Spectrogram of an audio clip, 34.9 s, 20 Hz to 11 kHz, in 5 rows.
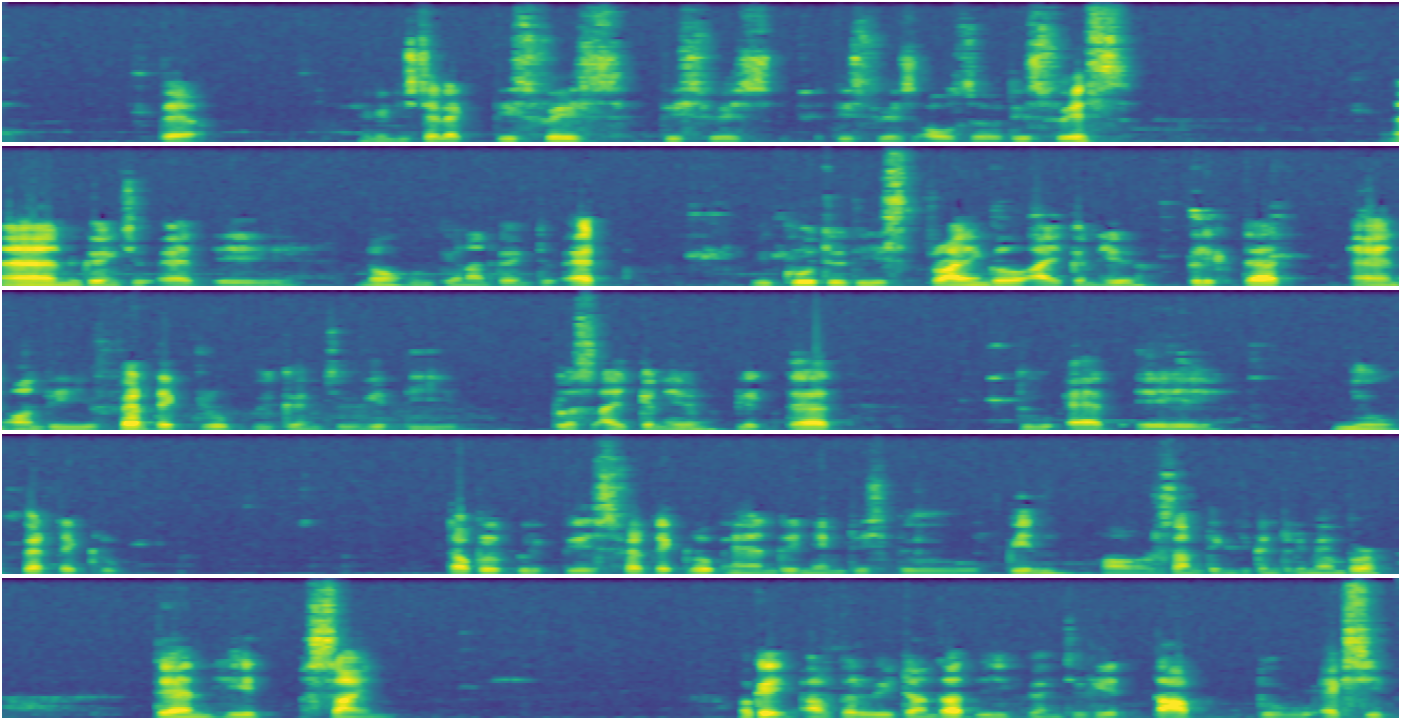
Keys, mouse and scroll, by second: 0.5 click, 1.2 middle click, 2.3 right click, 3.2 shift+right click, 4.1 shift+right click, 5.6 shift+right click, 5.7 middle click, 10.7 shift+middle click, 13.9 click, 17.5 click, 23.4 click, 23.6 click, 30.0 click, 31.5 middle click, 33.8 Tab, 34.5-34.9 scroll down 5.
